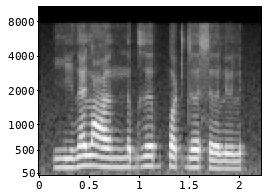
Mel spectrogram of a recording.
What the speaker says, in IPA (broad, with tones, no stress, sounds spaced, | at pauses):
ɦ i˩ ð æ˥ l ʕ ɐː˧ ŋ n̪ ə˧ b ɣ əː˥ b p ɔ˧ ʈ d əː˧ s əː˩ l ʏ˩ l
